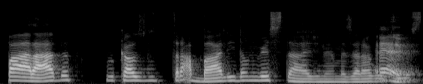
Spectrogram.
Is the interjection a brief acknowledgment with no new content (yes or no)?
yes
